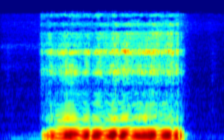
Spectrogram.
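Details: Small female dog Ella snoring loudly: one loud, steady, buzzing snore lasting about two seconds; snoring.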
